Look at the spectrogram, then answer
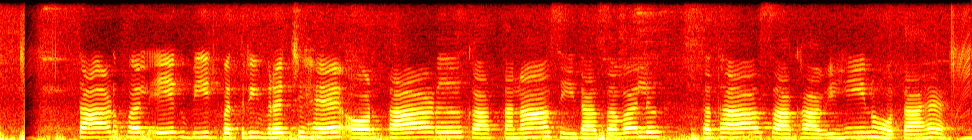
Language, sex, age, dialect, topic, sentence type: Hindi, female, 18-24, Kanauji Braj Bhasha, agriculture, statement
